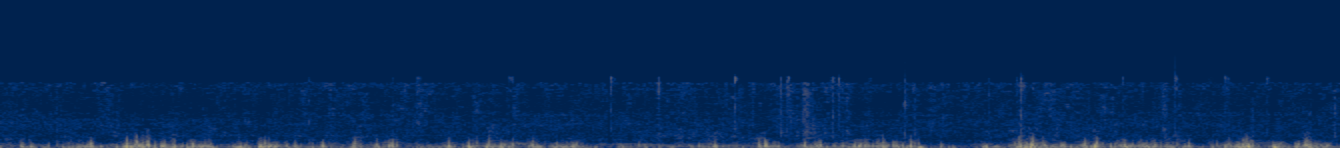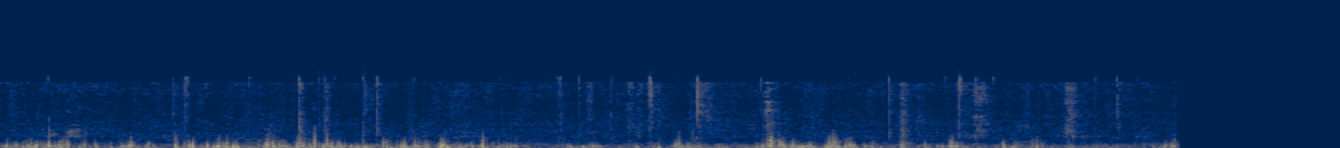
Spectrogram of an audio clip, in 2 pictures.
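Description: Hands slap together as players shake hands and clap.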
